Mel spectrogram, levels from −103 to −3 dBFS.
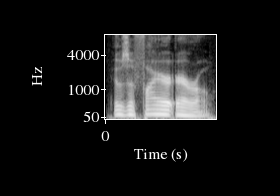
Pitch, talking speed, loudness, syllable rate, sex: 105 Hz, 270 wpm, -17 LUFS, 6.0 syllables/s, male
